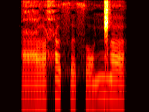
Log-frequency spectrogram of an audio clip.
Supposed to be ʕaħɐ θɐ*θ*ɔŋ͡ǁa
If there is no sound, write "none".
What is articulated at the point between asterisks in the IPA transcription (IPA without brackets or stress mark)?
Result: θ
